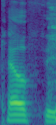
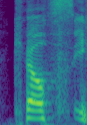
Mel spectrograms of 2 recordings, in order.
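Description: First: The s sound is lisped, like a th. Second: The s sound is clear and crisp. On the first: The speaker calls it wrong. "I lisp" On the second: The speaker calls it right.

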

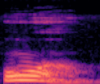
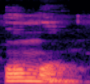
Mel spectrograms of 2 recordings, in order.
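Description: First: It has no m sound in the middle. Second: It has an m sound in the middle. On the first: The speaker calls it right. "সঠিক উচ্চারণটি হচ্ছে উও" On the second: The speaker calls it wrong. "যা আমি ভুল বলছি"

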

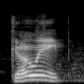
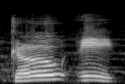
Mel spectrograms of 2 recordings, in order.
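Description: First: It is said casually, without conviction. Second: It is said with conviction, like Ursus.

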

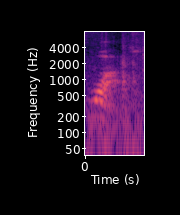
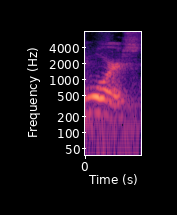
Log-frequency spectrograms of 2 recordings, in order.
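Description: First: The word is said without an R sound. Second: The word is said with an R sound. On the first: This is how the speakers themselves say it. The speaker calls it right. "It's wash. There's no R in that" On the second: This is how people further north say it. The speaker calls it wrong. "We don't say wash, though... because that's northern"

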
